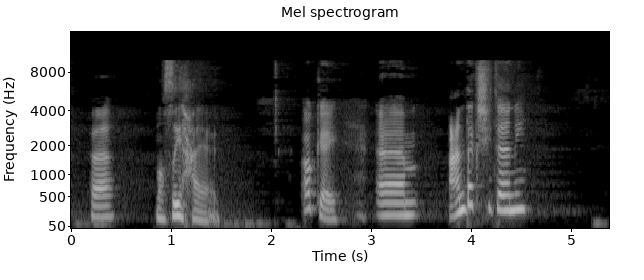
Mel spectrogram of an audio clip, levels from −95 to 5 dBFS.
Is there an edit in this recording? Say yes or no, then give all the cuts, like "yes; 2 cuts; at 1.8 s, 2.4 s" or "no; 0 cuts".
yes; 1 cut; at 3.7 s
